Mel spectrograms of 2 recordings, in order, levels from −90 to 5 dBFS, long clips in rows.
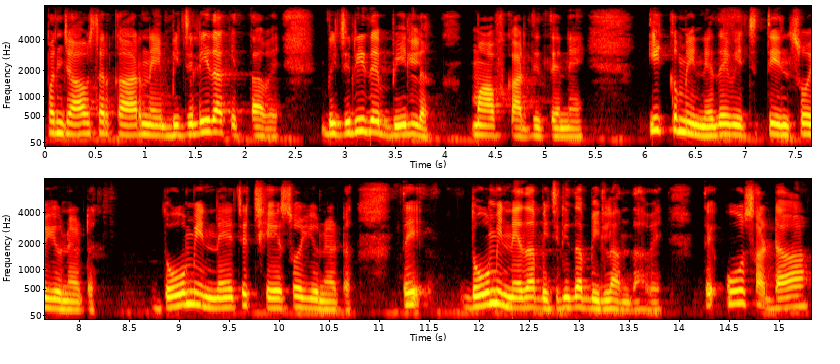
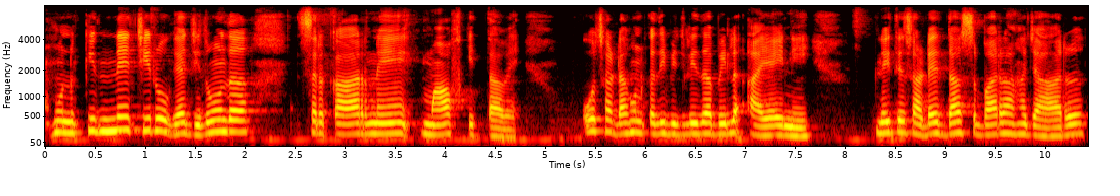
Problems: none marked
